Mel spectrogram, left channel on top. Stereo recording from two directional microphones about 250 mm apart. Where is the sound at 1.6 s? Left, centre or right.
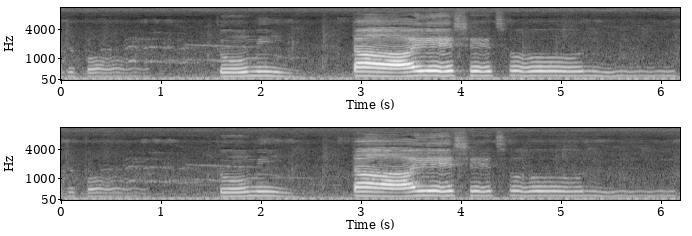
Left.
